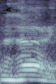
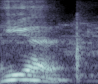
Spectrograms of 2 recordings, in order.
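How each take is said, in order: First: The vowel sounds like the vowel in 'her'. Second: The vowel sounds like the vowel in 'here'. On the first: The speaker calls it wrong. "Bukan her" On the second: The speaker calls it right.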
